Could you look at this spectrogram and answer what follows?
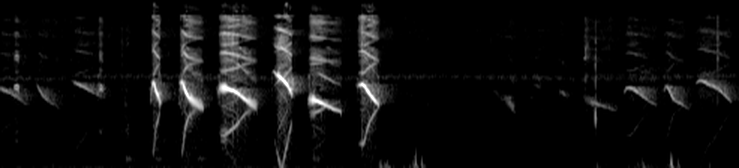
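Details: Boiadeiro-style song of a green-winged saltator in nature: soft downslurred whistles build into a loud run of six strong falling notes, followed by quieter, more distant downslurred phrases.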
